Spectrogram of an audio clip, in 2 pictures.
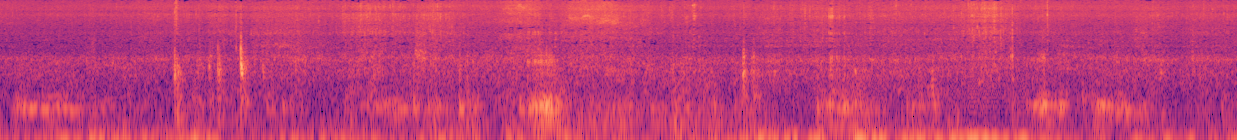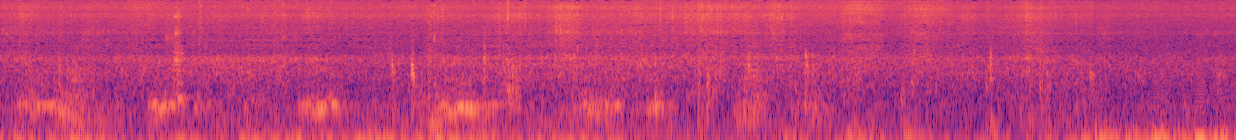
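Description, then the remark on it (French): A boat's engine drones steadily at sea under grey skies, with wind buffeting and water rushing and slapping against the hull throughout. No one speaks. “On est bien en mer quand même.”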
